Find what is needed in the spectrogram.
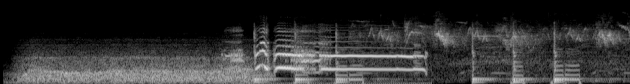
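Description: A rushing noise, then a rooster crowing about two and a half seconds in: a rising start and a long held note lasting about a second and a half. Under and after it, a plucked guitar and bass line sets in with a steady beat.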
